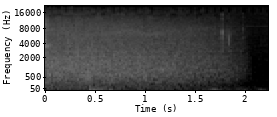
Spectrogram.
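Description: Rushing water floods a pipe in the video game Heavy Rain, a steady broadband roar like surf that holds for about two seconds, then fades and cuts off.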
